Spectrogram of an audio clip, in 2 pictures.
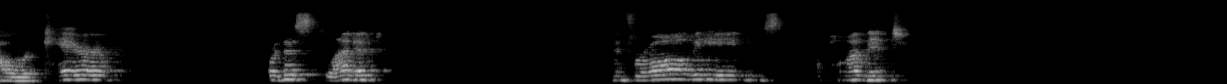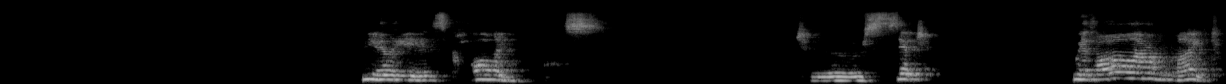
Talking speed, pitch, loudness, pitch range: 50 wpm, 215 Hz, -27 LUFS, 195-230 Hz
